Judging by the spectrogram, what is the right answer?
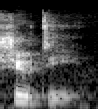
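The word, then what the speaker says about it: Ncuti: know about shy um his first name is pronounced shuy and it it shows like s h o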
